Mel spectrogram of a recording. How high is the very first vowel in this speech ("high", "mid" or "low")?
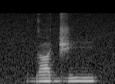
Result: low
